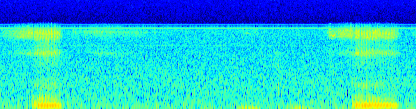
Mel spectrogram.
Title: My dog snores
